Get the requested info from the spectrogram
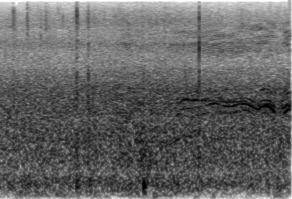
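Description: Steady rushing noise of wind and surf at the shoreline, with a faint wavering tone near the end.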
